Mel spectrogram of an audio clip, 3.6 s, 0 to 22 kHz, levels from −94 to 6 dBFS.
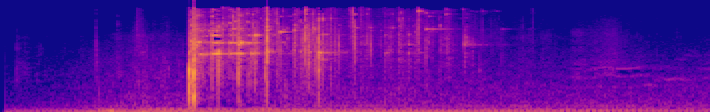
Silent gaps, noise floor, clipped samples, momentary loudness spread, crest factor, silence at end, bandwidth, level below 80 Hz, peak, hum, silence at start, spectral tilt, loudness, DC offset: none; -49 dBFS; under 0.1%; 20 LU; 26 dB; 1.2 s; 17 kHz; -44 dBFS; 0 dBFS; none; 0.5 s; 0.5 dB/octave; -19 LUFS; under 0.1%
